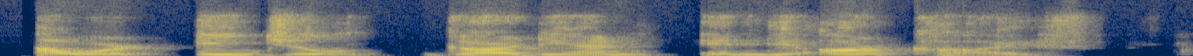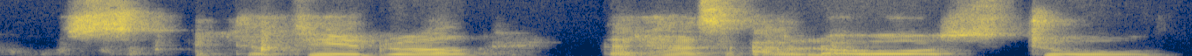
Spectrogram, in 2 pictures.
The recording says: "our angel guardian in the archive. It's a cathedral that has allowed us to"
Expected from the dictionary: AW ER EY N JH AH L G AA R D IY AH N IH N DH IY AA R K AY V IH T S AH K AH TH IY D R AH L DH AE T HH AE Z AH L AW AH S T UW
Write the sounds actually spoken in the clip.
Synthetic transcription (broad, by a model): AW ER EY N JH AH L G AA R D IY AH N IH N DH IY AA R K AY V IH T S AH K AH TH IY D R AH L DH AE T HH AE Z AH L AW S T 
